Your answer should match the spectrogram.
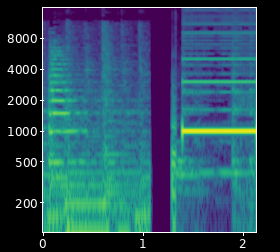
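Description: A music clip that cuts off about a second in; after a short gap, a loud, steady, high test-pattern beep tone, like the tone played over TV colour bars, starts and holds.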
